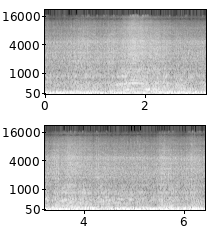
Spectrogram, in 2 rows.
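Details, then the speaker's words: TVS Apache RR310 at about 14,000 km, after a fall over a rock: a small throttle blip where revs keep climbing briefly after release before settling, over a deep steady exhaust rumble; mechanic calls the hanging revs and stumbling abnormal. "Eso porque mira, realmente le di muy poquito. Ya viste, o sea, yo ya lo solté y todavía se fue hacia arriba."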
